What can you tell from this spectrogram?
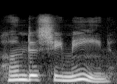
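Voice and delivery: plain reading voice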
